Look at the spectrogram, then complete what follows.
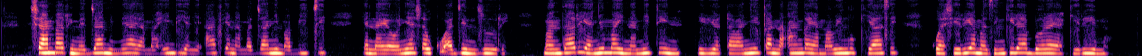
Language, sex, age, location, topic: Swahili, female, 18-24, Nairobi, agriculture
